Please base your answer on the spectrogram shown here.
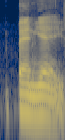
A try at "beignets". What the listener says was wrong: No, you said bidets. Bidets are different than beignets.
